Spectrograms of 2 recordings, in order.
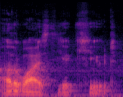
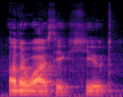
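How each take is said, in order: First: Said in the usual way. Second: "otherwise" said louder, with the weight on the start of the word; teacher raises voice to stress "otherwise"; louder read. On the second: Shown as a demonstration. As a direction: call out "otherwise the acute" over the class.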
